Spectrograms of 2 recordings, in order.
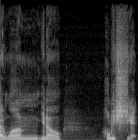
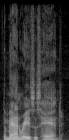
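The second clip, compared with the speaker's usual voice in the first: ordinary delivery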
